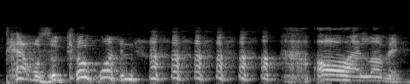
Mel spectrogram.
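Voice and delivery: high, delighted laughing exclamations after the strike; real giddy laughter, pitch jumping way up; thrilled laughing whoop. Real, not acted. Keeper watching his gaboon strike, whooping with laughter.

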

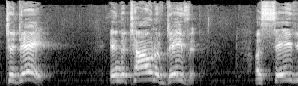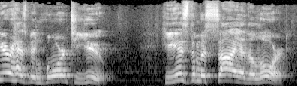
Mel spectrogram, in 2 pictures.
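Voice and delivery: reading scripture aloud from the pulpit. Acted. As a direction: proclaim the angel's news to the congregation. Reads the Luke nativity passage.

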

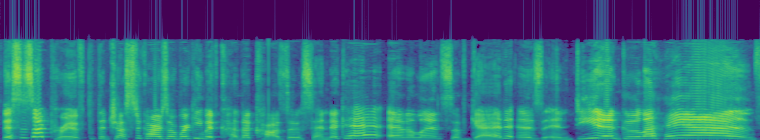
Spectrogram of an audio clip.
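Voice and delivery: fast, excited villain-hunter announcement; NPC quest giver. Acted. Game character announcing proof to the party, excited. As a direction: proclaim the discovery triumphantly.

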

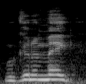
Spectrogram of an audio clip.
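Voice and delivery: high, clueless mock politician; Trump. Playing the highwayman foe, mock Trump voice. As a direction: fumble along in a hammed-up presidential voice. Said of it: "try your Trump impression".

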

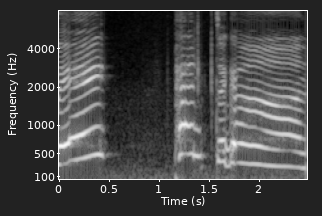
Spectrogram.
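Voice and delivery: slow, high drawn-out reveal; dramatic reveal. Acted. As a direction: stretch it out like a big reveal. Dramatic reveal of new shape.

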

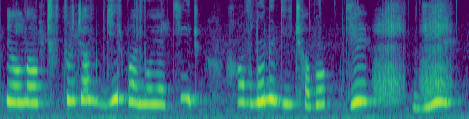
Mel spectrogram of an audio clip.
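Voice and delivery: mother shouting at daughter; frantic orders. Acted. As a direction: hurry her into the bathroom, panicked. Mother ordering child to bathroom.

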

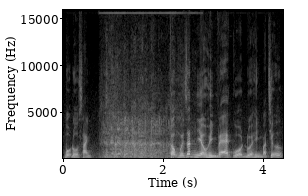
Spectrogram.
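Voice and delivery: booming announcer introducing contestants; game show host. Acted. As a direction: present them to the studio audience.

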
